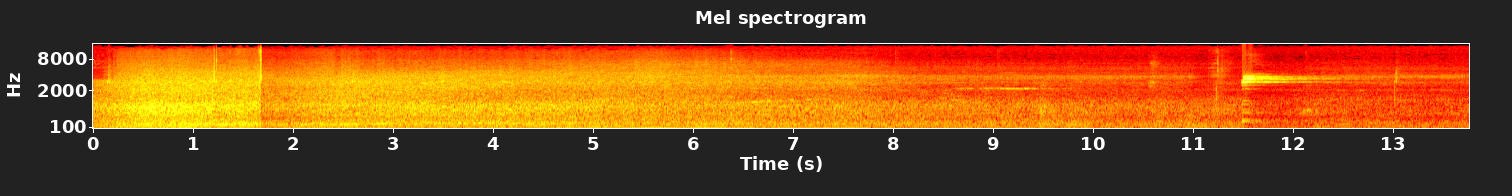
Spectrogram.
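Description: City street traffic: a vehicle passes close by at the start, its noise cutting off suddenly, then a steady traffic hum with a low rumble in the middle. About eleven and a half seconds in comes one brief high-pitched toot.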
